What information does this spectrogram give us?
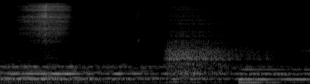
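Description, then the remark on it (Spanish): A deep, forceful inhalation drawn in sharply and fully through the nose and mouth during a guided breathing exercise, loud, followed by a second airy pull of breath, with no talking. “completamente hacia adentro.”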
